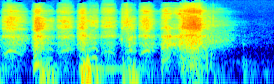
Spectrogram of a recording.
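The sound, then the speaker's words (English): A voice imitates the labored gasping breath of a dying person: several rasping, breathy gasps in a row that build to a longer, louder final gasp before fading away. “If you've seen people die, the gasp of breath is, please, I want some water.”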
